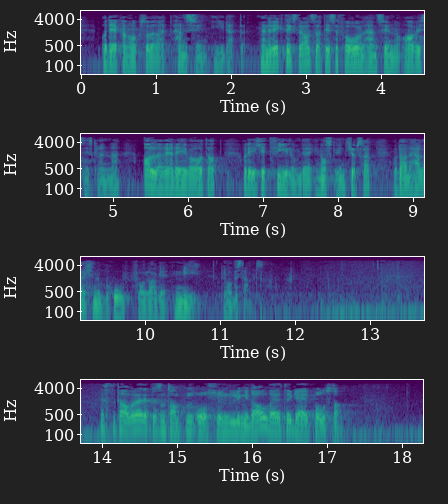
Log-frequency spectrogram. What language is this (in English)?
Norwegian Bokmål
